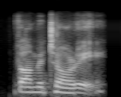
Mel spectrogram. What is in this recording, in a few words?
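"vomitory", Indian English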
